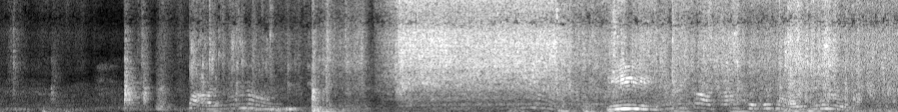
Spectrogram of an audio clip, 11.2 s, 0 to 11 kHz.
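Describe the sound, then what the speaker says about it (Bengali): Cut potatoes for homemade potato chips are washed and rubbed by hand in water, repeated two to three times. Close sloshing, splashing and rubbing sounds run through the clip, with a voice talking over them. "এবারে আমি এগুলোকে ভালো করে 2 থেকে 3 বার জলের মধ্যে ধুয়ে নেব।"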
